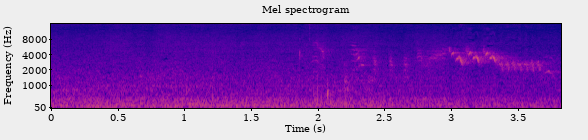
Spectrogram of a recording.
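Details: Song of a house wren in Brazil: scattered faint chips lead into a loud, rapid, sparkling warble that slides down in pitch near the end, set over constant low background hum.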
